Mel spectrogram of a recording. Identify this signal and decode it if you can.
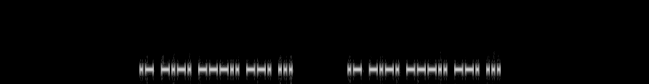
Morse code, heard as a keyed tone, about 46 wpm, 700 Hz. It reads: AC8GS AC8GS
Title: USA Call Signs - 5 Characters - Repeated 2x - 45wpm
